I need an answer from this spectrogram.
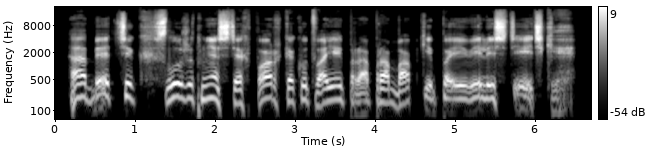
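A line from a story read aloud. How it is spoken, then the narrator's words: Old man's rasp. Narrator (Russian): прохрипел старик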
